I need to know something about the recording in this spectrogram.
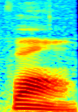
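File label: "wang", pinyin voice, fourth tone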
